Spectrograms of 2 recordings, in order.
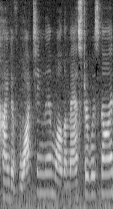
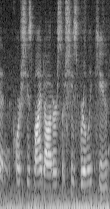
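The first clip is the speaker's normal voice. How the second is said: ordinary delivery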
